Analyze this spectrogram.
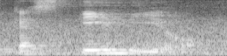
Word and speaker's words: Castillo: So in Spanish, in Latin America, it is pronounced as Y. In Castilian, it is pronounced as LLI. Kaya nga dito sa Pilipinas, kasi the Spanish that we spoke here was basically Castilian. And that is why we say Castillo.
